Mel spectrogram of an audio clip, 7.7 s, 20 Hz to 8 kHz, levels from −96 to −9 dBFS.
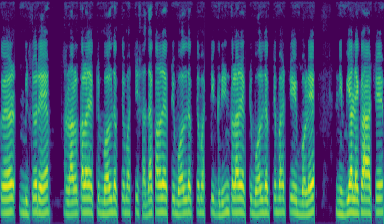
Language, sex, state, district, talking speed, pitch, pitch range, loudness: Bengali, male, Assam, Hailakandi, 205 wpm, 180 Hz, 170-180 Hz, -19 LUFS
